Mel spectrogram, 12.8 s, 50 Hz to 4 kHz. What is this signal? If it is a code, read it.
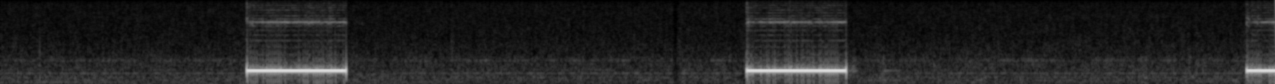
Ringback tone (Europe, 425 Hz).
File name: out- -2027- - - .1786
